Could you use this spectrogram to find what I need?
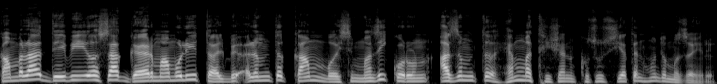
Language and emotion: Kashmiri, neutral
